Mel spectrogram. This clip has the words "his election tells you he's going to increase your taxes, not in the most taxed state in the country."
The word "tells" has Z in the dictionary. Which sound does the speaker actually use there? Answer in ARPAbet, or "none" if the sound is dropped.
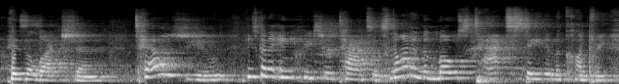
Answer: Z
